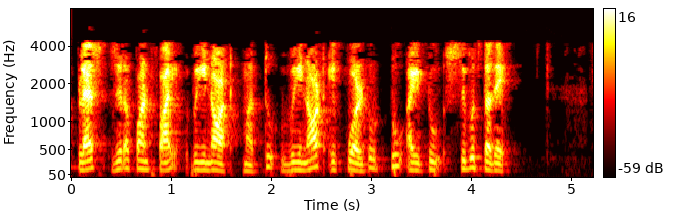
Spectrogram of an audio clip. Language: Kannada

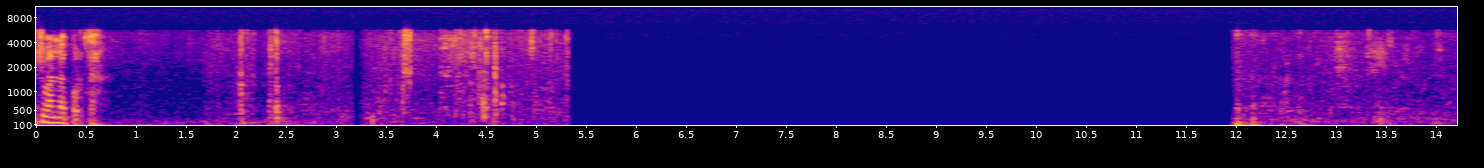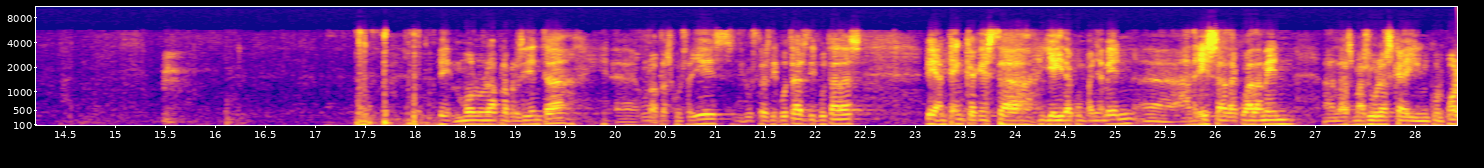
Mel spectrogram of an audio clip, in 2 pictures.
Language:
Catalan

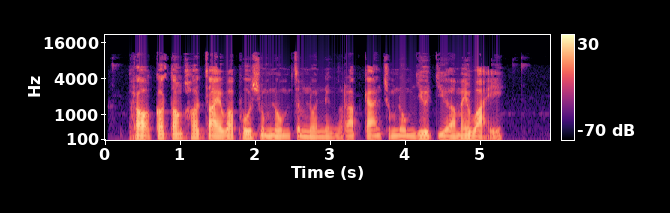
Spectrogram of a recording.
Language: Thai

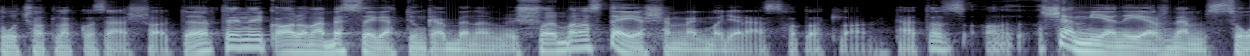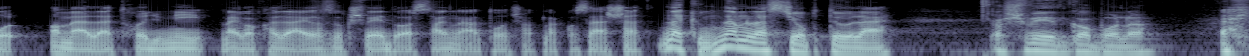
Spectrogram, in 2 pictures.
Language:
Hungarian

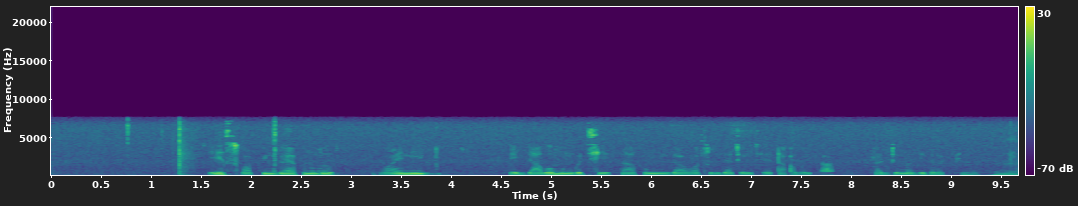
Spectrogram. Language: Bangla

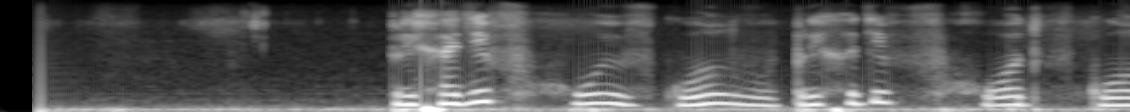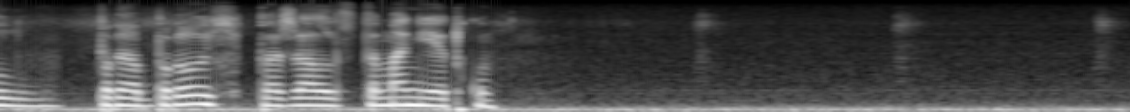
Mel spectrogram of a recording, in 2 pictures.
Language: Russian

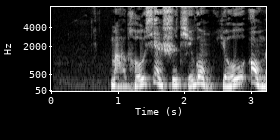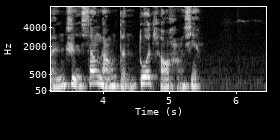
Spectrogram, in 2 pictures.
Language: Chinese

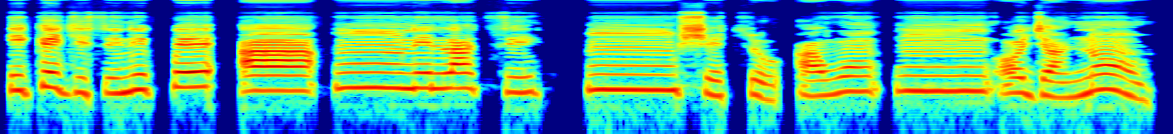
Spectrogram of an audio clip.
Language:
Yoruba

